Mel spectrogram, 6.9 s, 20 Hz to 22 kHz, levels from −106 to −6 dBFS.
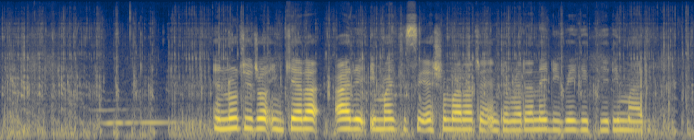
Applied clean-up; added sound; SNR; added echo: none; Gurgling + Glass; 19 dB; none.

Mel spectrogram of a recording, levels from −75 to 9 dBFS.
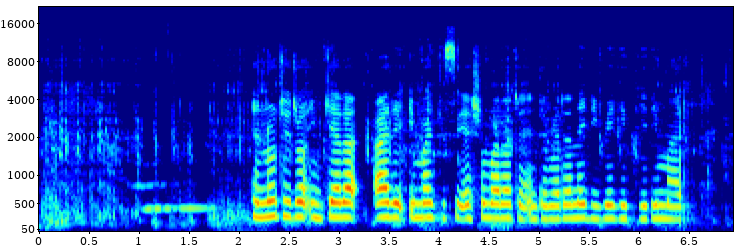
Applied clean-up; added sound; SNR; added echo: classical method log-MMSE.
